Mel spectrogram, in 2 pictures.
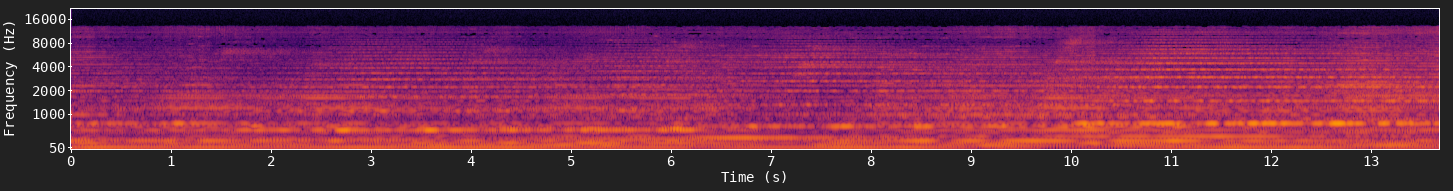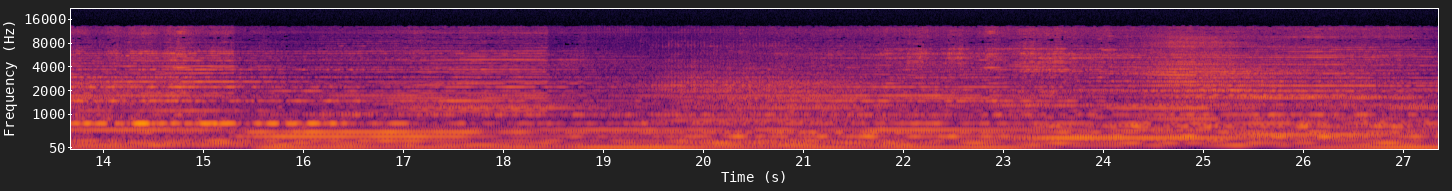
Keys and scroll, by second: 10.8 Escape, 15.0 Escape, 20.5 Escape, 27.2 F8.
